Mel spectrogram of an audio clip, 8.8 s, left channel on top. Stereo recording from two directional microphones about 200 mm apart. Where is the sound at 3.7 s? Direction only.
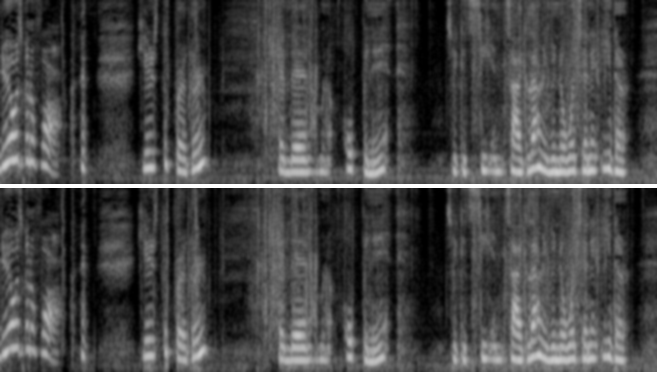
25° left (ahead or behind).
